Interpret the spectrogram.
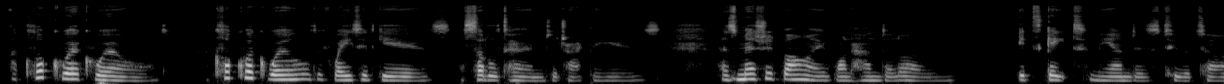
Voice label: poetry; A Clockwork World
